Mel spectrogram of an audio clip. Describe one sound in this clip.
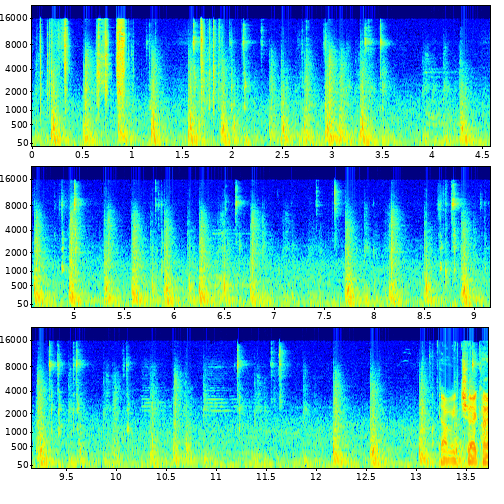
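Footsteps clank quickly and steadily on metal stairs.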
